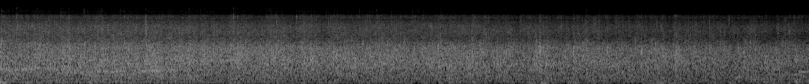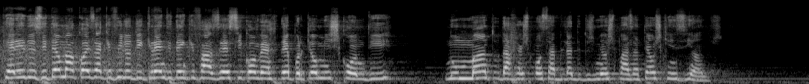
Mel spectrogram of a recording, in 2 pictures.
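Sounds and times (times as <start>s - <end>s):
audience applause: 0.0s - 10.0s
speech: 8.1s - 15.4s.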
